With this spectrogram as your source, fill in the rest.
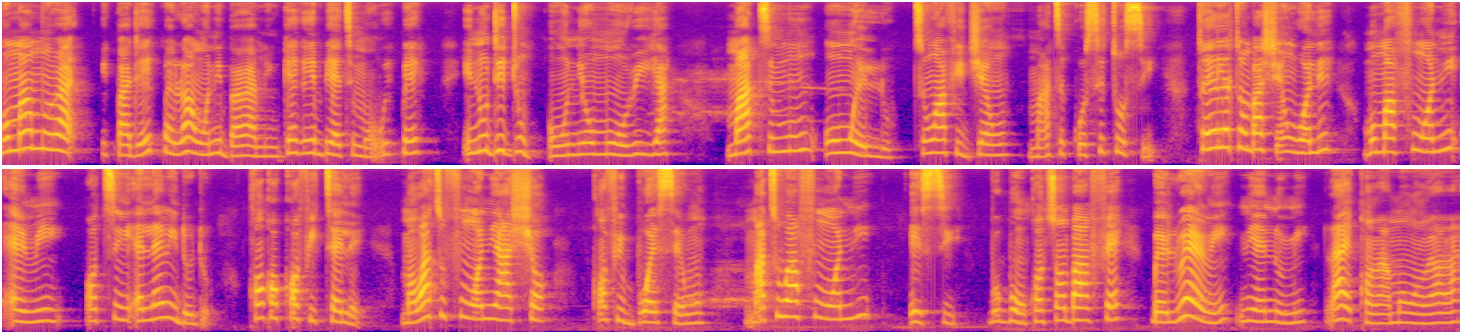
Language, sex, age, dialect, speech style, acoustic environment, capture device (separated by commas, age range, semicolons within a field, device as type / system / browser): Yoruba, female, 25-34, Nigeria - Ibadan, relaxed; focused, nature; silence; appliances, mobile / Linux / Chrome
